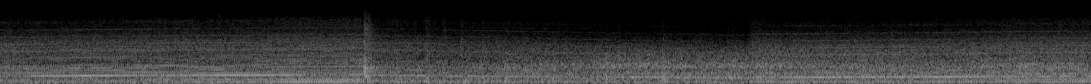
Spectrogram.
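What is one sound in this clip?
A race car engine roars steadily, its pitch shifting slightly.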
